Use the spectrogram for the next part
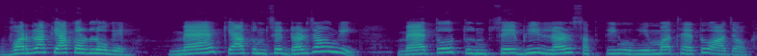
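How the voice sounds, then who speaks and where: A cocky little female fly from a children's storybook, taunting and defiant, as a woman teacher acts her out. The voice sits a bit high and comes out louder and slower. It dares the listener. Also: muffled recording, lightly acted. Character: boastful cheeky female fly.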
